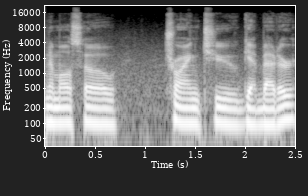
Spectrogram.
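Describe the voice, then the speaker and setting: The man's pitch sits fairly low. His intonation is monotone and flat. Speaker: streamer. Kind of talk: casual chat. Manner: low energy, subdued.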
